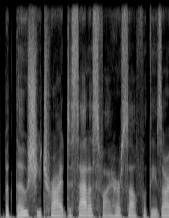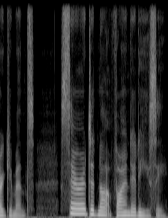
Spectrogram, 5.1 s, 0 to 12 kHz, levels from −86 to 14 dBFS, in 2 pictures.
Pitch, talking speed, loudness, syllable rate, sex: 180 Hz, 190 wpm, -20 LUFS, 5.4 syllables/s, female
